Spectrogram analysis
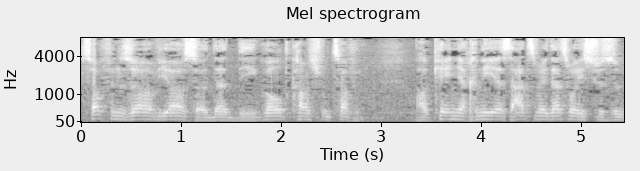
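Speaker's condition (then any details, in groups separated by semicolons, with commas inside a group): No condition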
